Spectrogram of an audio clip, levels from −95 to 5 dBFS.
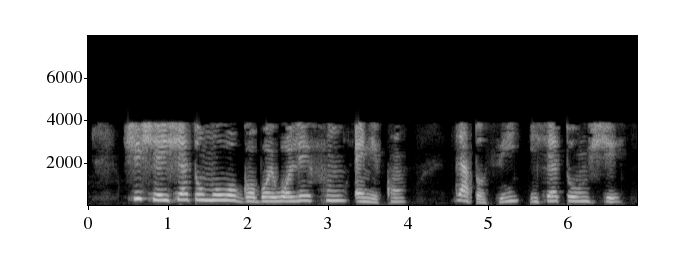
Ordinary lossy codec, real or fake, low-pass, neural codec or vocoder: AAC, 16 kbps; real; 7.2 kHz; none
